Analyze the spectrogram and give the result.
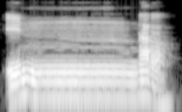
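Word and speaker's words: إنّ: Inna itu harus tebal, ya, harus double karena ada tasdid. Innal.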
